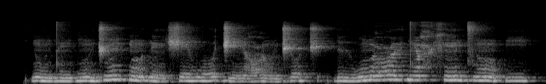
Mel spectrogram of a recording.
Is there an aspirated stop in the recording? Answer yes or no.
no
